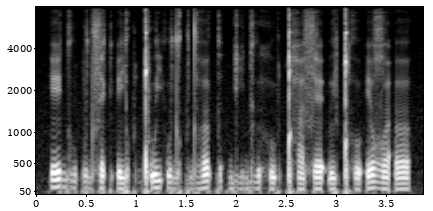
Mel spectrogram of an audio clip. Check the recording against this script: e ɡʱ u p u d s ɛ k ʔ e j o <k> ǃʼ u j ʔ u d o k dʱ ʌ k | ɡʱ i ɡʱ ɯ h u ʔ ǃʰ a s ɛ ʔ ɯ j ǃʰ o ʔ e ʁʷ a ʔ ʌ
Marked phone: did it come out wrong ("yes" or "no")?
no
